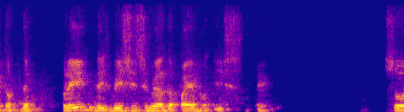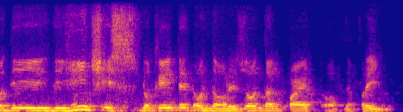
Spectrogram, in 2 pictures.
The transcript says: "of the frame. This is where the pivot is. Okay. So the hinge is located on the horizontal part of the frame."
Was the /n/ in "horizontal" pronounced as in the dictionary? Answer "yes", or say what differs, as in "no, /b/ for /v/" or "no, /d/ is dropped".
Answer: yes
